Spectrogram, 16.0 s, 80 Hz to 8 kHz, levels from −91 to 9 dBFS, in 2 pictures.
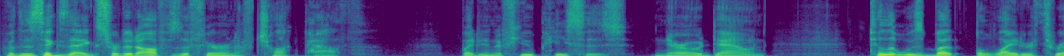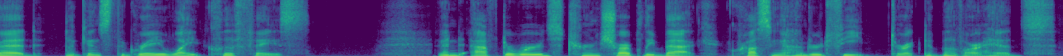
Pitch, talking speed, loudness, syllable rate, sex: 115 Hz, 165 wpm, -20 LUFS, 4.8 syllables/s, male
